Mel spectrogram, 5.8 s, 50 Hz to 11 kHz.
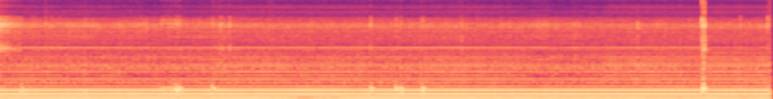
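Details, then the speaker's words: WD Scorpio Blue 2.5-inch SATA drive (WD5000BPVT, PCB 2060-771852-001) that no computer can access: steady low buzz with faint scattered ticks and no clean spin-up whir, from physically damaged heads/disk assembly. "The following is the sound from one of the hard drive which experienced disk assembly physical damage."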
